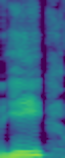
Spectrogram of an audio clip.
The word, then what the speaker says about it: Ye: Yeah. Kanye West continues to be wonderful. He's so much fun. He has a new album out called Ye, or as he calls it, Ye. It's spelled Y-E.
